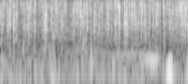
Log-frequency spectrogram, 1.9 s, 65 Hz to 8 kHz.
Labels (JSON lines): {"label": "biophony, cascading saw", "recorder": "SoundTrap 600 or HydroMoth"}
